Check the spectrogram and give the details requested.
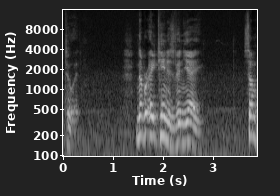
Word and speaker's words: Viognier: Number 18 is Viognier. Some pronounce it Viognier.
